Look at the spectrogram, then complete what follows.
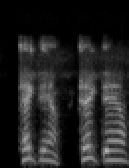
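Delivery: high hollering yell. Retelling watching a live stream and seeing a bite: imitating yelling at the tv. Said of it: "but I'm yelling it".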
